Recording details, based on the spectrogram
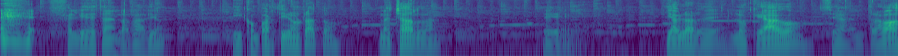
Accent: Castelar, Buenos Aires Province, Argentina; now in Buenos Aires, Argentina; Yo soy de Castelar. Y ahora estoy viviendo en Capital, zona oeste.

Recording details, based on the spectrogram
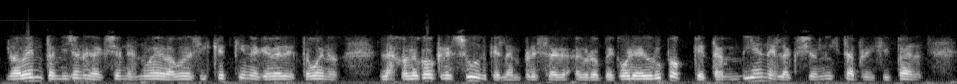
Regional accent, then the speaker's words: Argentina; obviamente somos una empresa argentina, los directores son todos argentinos, los gerentes somos todos argentinos

